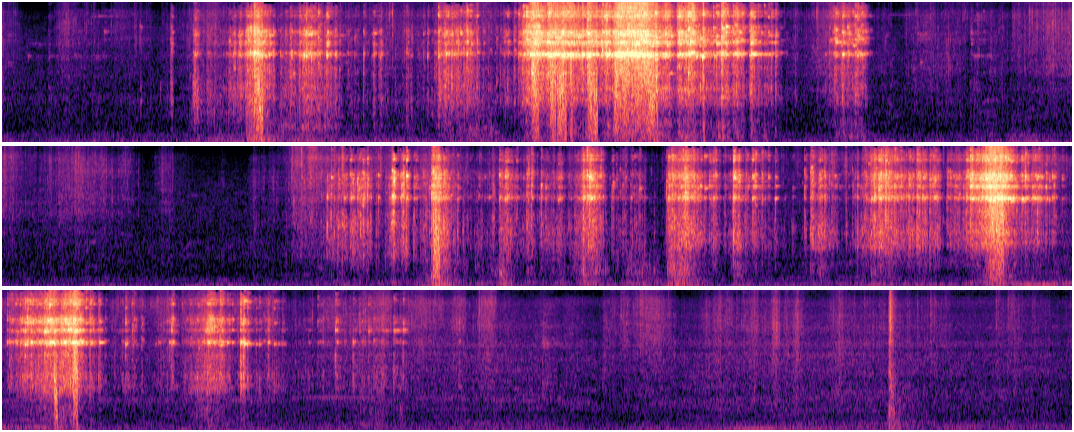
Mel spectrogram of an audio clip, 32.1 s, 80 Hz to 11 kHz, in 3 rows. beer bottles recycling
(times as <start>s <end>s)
1.3s 10.0s, 13.6s 26.2s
